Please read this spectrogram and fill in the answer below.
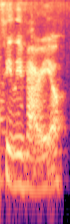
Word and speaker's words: Feeley-Vario: It's Fely Vario.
